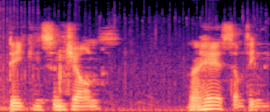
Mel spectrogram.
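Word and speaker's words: Deacon St. John: Right, okay, basically, this guy called Deaconson John. Now, here's something. Deaconson John rhymes with Days Gone.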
